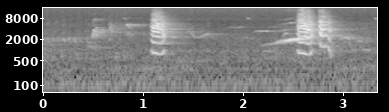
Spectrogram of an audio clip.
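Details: Red-breasted parakeets from a mated pair that has occupied a nest box in a village in northeastern Thailand: two loud, harsh, ringing squawks about one and a half seconds apart, the second longer and doubled, with faint softer notes between.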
